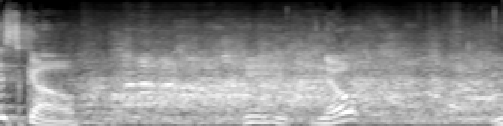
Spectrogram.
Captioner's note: audience laughs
